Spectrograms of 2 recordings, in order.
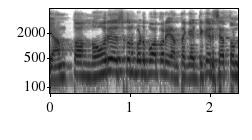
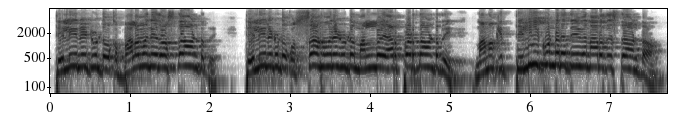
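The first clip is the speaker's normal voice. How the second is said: raised, driving sermon voice; fervent preaching; 4 semitones higher than usual. Acted. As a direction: preach it up with fire. Preaching at full force. (ఉత్సాహంగా ప్రసంగం)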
